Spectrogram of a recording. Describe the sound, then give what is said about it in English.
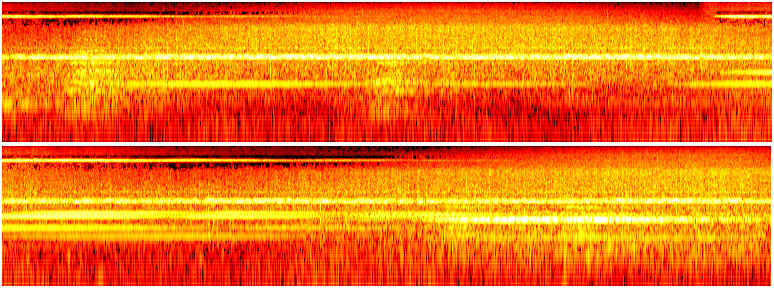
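High-pitched underwater sonar: several steady, piercing tones hold and overlap for the whole stretch above a constant watery hiss, with pitches shifting slightly and a brighter ping surfacing near the end. “we have these like quite intense recordings of sonar. So that next section is sort of a little glimpse into that”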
